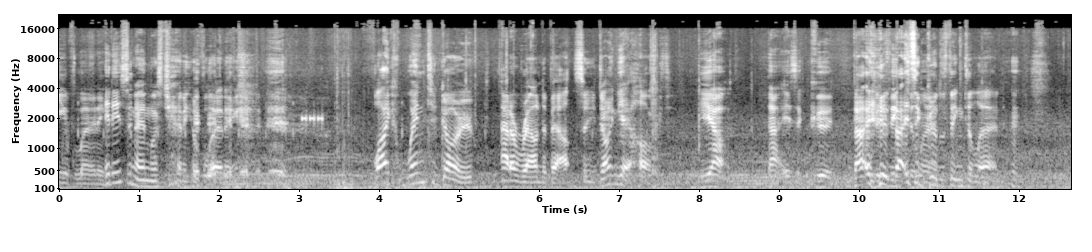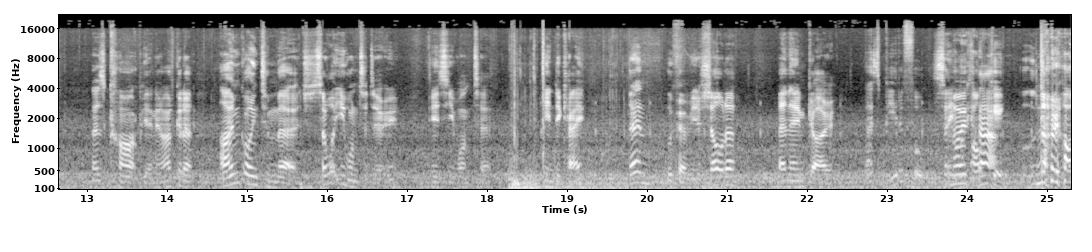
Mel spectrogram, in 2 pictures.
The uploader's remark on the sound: We thought this would be a perfect idea to record an episode in the car, turned out to be a little harder than we thought!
